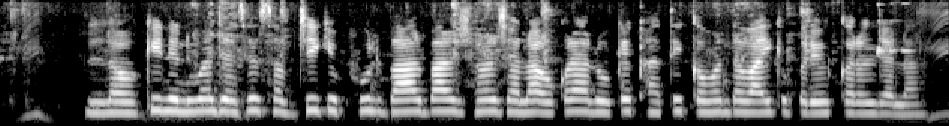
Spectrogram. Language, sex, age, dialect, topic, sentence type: Bhojpuri, female, 18-24, Western, agriculture, question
